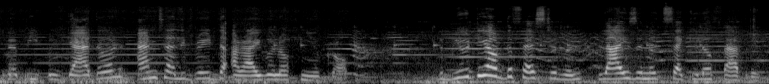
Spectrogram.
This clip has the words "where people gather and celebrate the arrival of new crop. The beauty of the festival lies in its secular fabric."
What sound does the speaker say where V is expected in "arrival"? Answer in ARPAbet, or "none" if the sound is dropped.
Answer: V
